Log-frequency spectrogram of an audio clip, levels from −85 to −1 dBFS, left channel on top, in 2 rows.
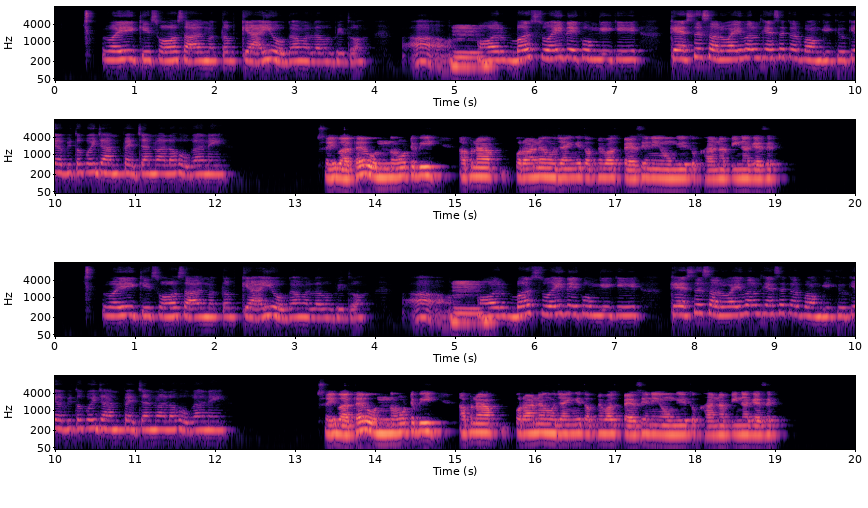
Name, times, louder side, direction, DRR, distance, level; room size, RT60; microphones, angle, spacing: voice 1, 0.6-3.9 4.3-5.0 5.3-12.1, left 1 dB, 35° left, 0.4 m, -32 dB
voice 2, 4.9-5.4 13.3-18.9, equal, 15° right, 1.0 m, -27 dB
6.9 x 2.4 x 3.2 m
head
